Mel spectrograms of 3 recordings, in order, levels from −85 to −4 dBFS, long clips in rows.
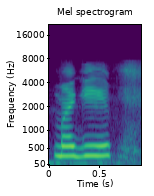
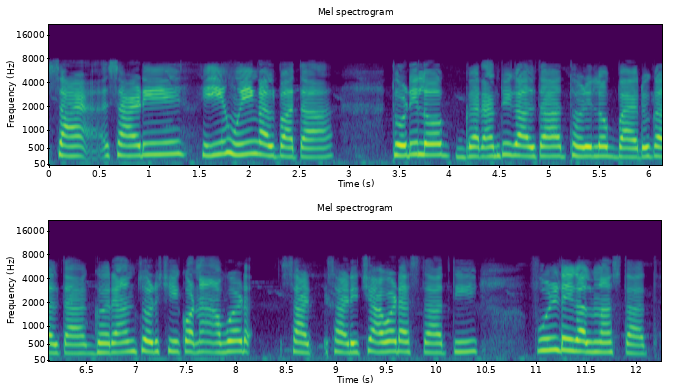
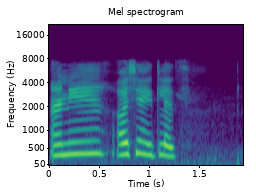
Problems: none marked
